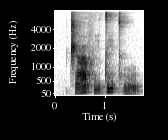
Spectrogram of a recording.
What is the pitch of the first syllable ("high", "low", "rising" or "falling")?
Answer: rising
